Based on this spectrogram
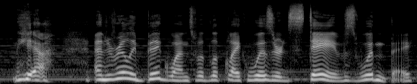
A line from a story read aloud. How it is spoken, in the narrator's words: He laughed gently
